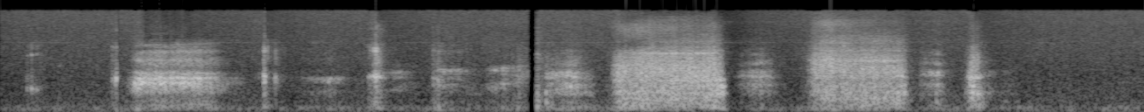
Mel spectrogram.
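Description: A person's hissing breaths drawn and pushed through an open mouth, three long ones about a second, three seconds and four seconds in, with small mouth clicks and smacks between: panting from the burn of super-spicy grilled food.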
